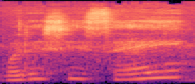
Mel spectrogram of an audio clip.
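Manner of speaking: high-pitched, playful double take; mock astonishment. Host replays her reaction to the confession, mock-astonished. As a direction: act out hearing juicy news.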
